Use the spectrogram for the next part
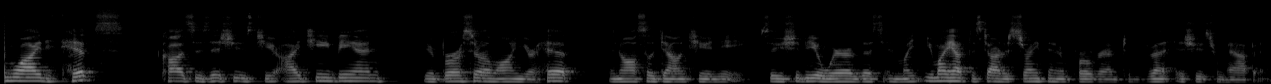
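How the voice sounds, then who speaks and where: Speaking as a fitness trainer in a tutorial, a man explains self-tests plainly and gives instructions step by step. He has a steady, medium-pitched voice and a moderate pace.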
